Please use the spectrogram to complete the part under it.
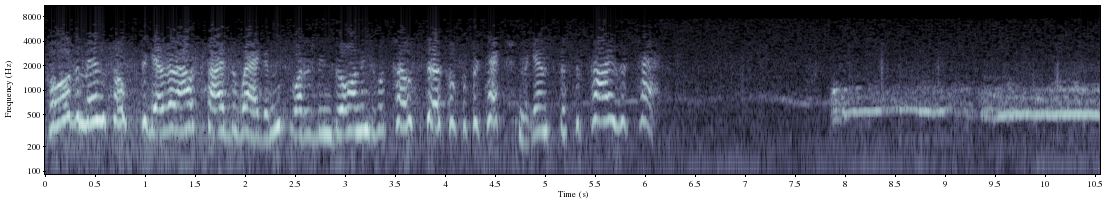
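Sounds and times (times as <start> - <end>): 
low steady hum: 0.0 - 10.5
speech: 0.3 - 6.2
coyotes howling at night: 5.2 - 10.5.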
